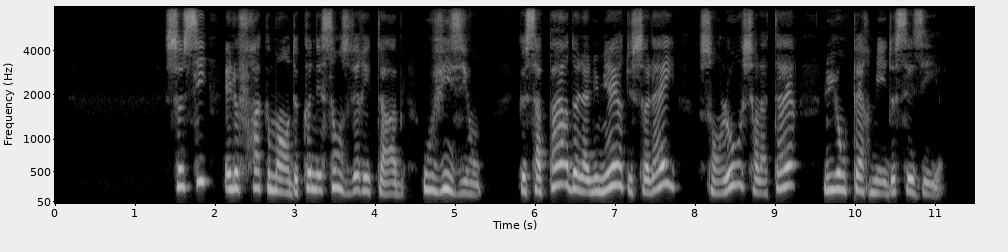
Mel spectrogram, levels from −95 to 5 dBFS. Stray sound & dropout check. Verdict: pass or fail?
pass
